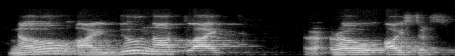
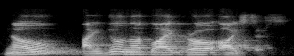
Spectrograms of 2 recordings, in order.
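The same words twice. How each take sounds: First: Loud and firm, DO and NOT hit hard, slowing on r-, raw oysters; emphatic denial. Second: A firmer No, with DO and NOT leaned on but less loud; emphatic do. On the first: Teacher demonstrating an emphatic denial to the class, loud and firm. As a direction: flatly refuse with DO NOT punched. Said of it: "Emphasizing a statement / denying a contrary assertion". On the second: Teacher repeating the emphatic example for students, firmer. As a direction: restate the denial with weight on DO. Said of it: "This is in the negative". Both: Shown as a demonstration.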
